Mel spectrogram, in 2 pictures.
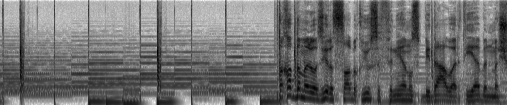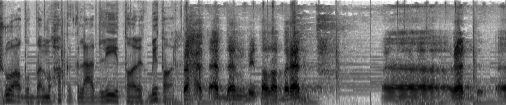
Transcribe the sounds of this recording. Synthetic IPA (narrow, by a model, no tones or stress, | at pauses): t̪ɑqɑd̪ːamalwaziːɾɑsːaːbɪqjuːsʊfːɪnjaːnʊsbɪd̪aʕwaɾt̪ɪjaːbmaʃɾuːʕd̪ˤɨd̪ˤːalmʊħɑqːɨqalʕad̪lɪjːt̪ˤːɑːɾiq̚bit̪ˤɑ̰ːɾˤɾˤɑːħʔat̪ʔad̪ːambɪt̪ˤɑlɑbɾˤɑd̪ː | ɾˤɑd̪ː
